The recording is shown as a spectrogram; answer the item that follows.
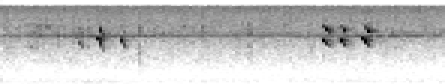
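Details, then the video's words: American goldfinch gives short, high, slurred chips, two notes then a quick run of three, over a steady high hiss. "American Goldfinch 🔊 Beautiful Bird call"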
